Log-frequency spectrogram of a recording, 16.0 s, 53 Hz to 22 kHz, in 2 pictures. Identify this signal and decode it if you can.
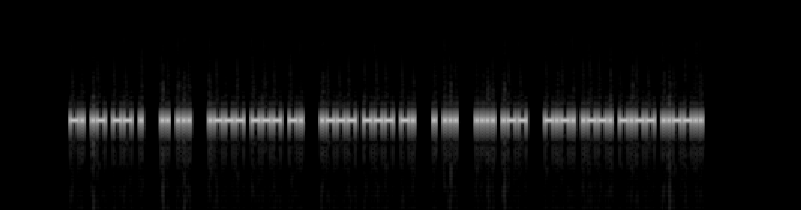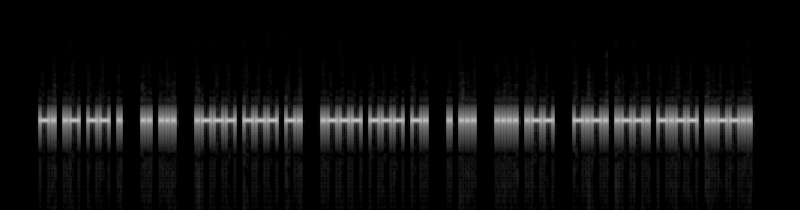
Morse code, heard as a keyed tone, about 40 wpm, 700 Hz. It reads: NAME IS JON JON ES HW CPY? NAME IS JON JON ES HW CPY?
